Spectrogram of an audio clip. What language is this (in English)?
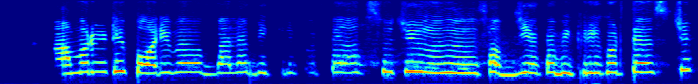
Odia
